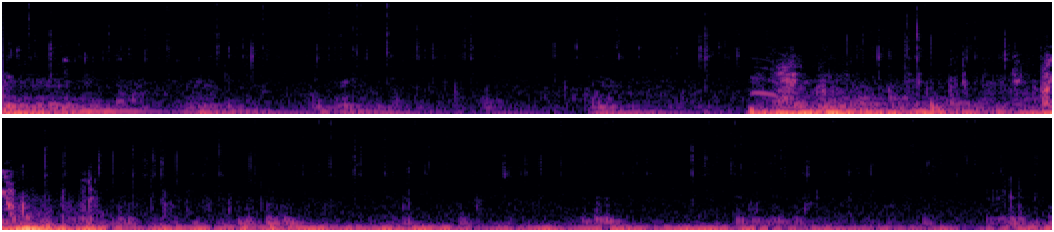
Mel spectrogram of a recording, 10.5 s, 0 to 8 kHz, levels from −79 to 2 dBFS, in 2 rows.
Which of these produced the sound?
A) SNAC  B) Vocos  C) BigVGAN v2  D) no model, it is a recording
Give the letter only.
D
